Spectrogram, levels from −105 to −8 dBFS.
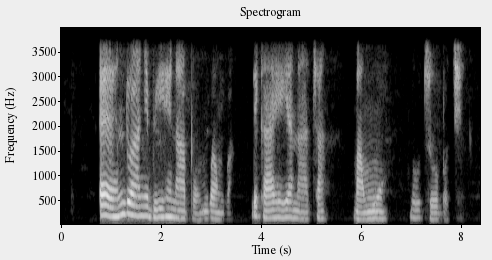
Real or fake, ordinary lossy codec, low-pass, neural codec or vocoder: fake; none; 3.6 kHz; vocoder, 44.1 kHz, 128 mel bands every 512 samples, BigVGAN v2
